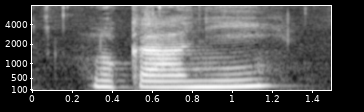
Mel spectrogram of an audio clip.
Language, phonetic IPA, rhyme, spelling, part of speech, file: Czech, [ˈlokaːlɲiː], -aːlɲiː, lokální, adjective, Cs-lokální.ogg
- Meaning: local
